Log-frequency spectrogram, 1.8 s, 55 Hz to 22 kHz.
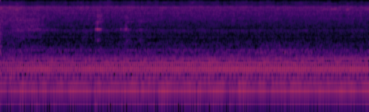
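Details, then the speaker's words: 1957 Chevy 210 hot rod barn find, long-sitting, first start after adding fuel and fuel pump priming: fired right up immediately, steady even running with firm low tone, no knocks or misses; smooth idle. "Holy, I mean, I'm shaking. It fired right up immediately."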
